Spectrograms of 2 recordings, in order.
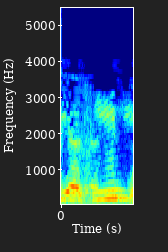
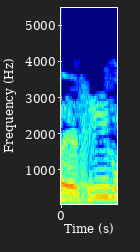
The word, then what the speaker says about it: ياسين: يقول لأن معلوم أن هي تنطق مش ياسين كده، لا تنطق ياسين زي ما تنطق حاء ميم، فتنطق على أنها حرفين حرفان مقطعان.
